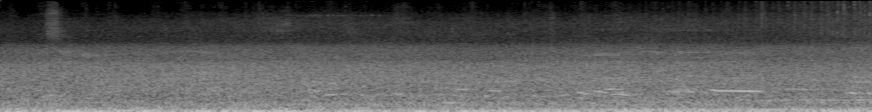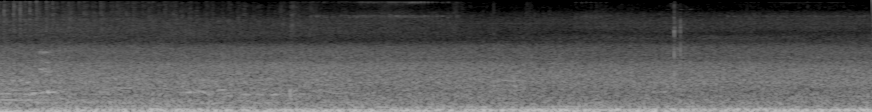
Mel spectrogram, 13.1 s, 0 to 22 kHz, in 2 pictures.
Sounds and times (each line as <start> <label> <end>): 0.0 Pedestrians on the road 13.0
